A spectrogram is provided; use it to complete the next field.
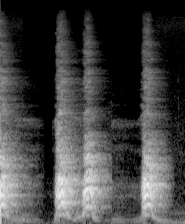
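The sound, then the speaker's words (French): A dog named Socrate barks four times, loud sharp woofs with a pause before the last one, no voices present. “Non, moi, je suis un chien. Un toutou, un clébard, un corneau, quoi.”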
